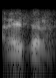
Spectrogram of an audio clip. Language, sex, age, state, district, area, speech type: Kannada, male, 60+, Karnataka, Kodagu, rural, conversation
